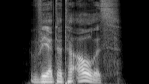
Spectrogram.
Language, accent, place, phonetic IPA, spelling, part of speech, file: German, Germany, Berlin, [ˌveːɐ̯tətə ˈaʊ̯s], wertete aus, verb, De-wertete aus.ogg
- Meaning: inflection of auswerten: 1. first/third-person singular preterite 2. first/third-person singular subjunctive II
